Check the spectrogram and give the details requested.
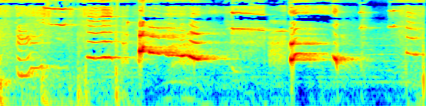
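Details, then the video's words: Female German Shorthaired Pointer puppy throwing a tantrum and talking back because she does not want to sleep: a string of high, drawn-out whines and wailing yowls that bend up and down, broken by short gaps and yips. "Puppy having a tantrum and talking back because she doesn't want to sleep"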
